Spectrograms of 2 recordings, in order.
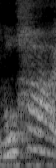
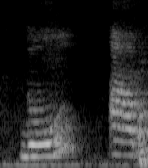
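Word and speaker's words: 놓아: 근데 우리 발음 혹시 우리 친구들 중에 빨리 좀 손을 좀 노하 이렇게 발음하는 친구 있을까요? 노하 노하? 아니죠. 노아로 발음합니다. 즉 표기에는 히읗이 있지만 발음할 때는 히읗이 어떻게 돼요? 히읗이 쇼로롱 하고 날아가는 거예요.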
